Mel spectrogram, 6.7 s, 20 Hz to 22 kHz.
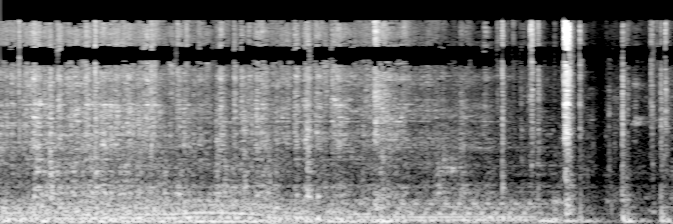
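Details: End-of-life Volvo V70 T5 turbo with a bad engine, catalytic converter removed: it catches and runs with a loud, deep, gruff exhaust rumble that eases off near the end, the raw sound of no cat.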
